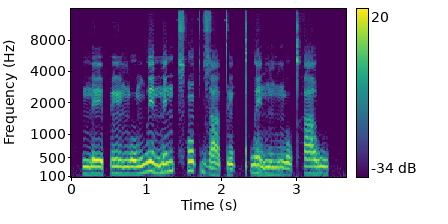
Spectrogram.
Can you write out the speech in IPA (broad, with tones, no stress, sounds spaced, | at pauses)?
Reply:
n̪ e˧ p ẽ˧ ŋ o˧ ŋ w e˥˧ n̪ e˦ n t͡sʰ ɔ̃˦ k̚ d͡z a˨˩ t̪ ẽ˨ k̚ pʰ w e˥˧ ŋ ĩ˧ m ŋ o˨˩ kʰ a˦ w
